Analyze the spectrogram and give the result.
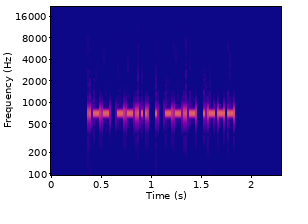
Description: Morse code, heard as a keyed tone, about 48 wpm, 700 Hz. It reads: W7EQJ
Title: USA Call Signs - 5 Characters - Repeated 2x - 50wpm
